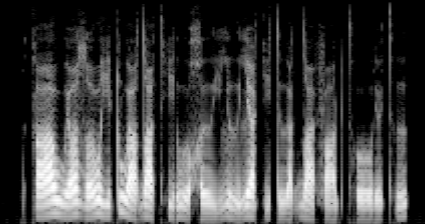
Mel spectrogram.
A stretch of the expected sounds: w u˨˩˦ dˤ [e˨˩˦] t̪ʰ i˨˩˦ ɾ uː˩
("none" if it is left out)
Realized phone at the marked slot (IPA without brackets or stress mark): e˨˩˦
